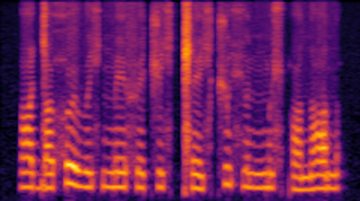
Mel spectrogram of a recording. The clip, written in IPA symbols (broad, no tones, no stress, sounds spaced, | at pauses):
ɑ ɟ ɑ χʷ ɯ β ɯ ç ŋ͡m e f e t͡ʃ e ç ǁ e ç t͡ʃ u ç u n ŋ͡m u ç qʷ ɑ n ɑ n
